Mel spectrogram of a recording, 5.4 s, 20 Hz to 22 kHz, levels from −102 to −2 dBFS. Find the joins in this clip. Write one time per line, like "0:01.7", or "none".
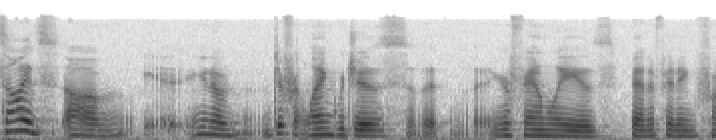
none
